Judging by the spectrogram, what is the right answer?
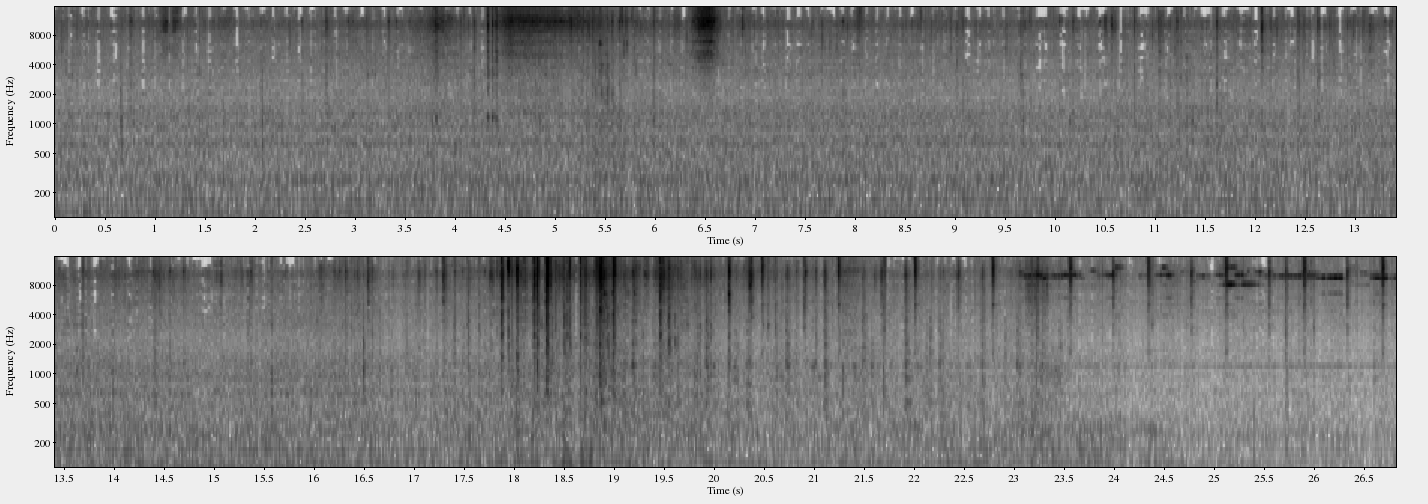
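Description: Motorhome cabin noise while driving: a steady low road-and-engine rumble, with a short burst of rattling about eighteen seconds in, growing quieter near the end as it slows.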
